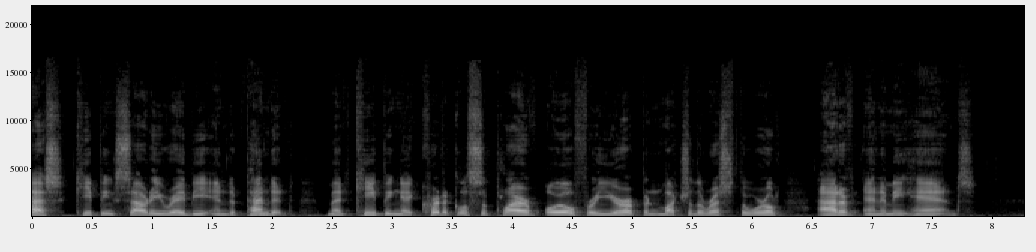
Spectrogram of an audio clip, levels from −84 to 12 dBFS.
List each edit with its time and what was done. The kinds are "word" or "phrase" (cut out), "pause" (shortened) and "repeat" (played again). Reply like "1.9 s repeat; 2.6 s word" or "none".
none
